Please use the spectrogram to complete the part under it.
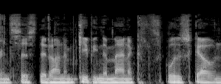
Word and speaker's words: Maniscalco: Maniscalco. How do you say his name, Gary? – Maniscalco. – Maniscalco.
